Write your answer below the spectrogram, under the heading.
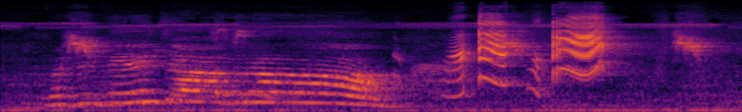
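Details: Indian rose-ringed parakeet kept as a pet, talking: a drawn-out, speech-like voiced phrase that slides downward, then two sharp, wavering squawks and a fainter squeak, with a steady hum in a small room.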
